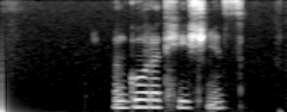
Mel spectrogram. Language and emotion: Russian, neutral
